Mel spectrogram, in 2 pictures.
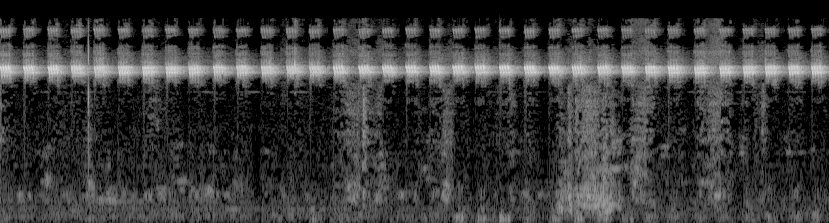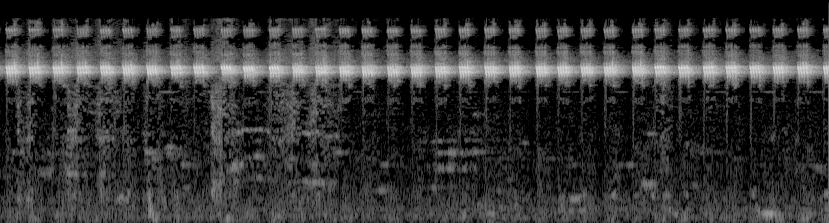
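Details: Wild cricket sound meant as a model for songbirds: a continuous train of high, ringing chirps at about two per second, very regular, with a brief faint rustle midway.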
